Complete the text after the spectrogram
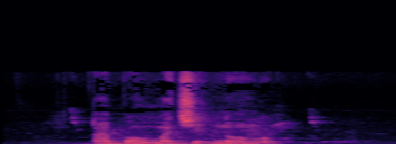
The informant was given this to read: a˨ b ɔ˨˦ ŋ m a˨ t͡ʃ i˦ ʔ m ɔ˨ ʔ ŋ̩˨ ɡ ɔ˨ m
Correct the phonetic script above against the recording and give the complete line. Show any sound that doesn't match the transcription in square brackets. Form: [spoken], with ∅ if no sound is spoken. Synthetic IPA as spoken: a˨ b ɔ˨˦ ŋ m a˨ t͡ʃ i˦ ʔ [n] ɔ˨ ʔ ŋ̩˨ ɡ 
